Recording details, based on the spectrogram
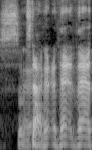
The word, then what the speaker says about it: Substack: The emphasis is on the stack. Substack.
